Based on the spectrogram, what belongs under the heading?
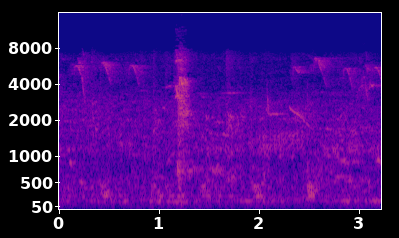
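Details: Baya weavers, monsoon visitors at a balcony, giving a faint series of short, high, downslurred chirps repeated several times per second, with one louder sharp note near the middle over steady background hiss.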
